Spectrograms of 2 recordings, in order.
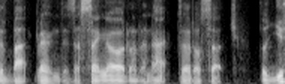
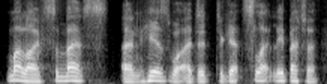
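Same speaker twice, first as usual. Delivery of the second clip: Simon Amstel impression; 7 semitones higher than usual. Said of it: "him on stage going".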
